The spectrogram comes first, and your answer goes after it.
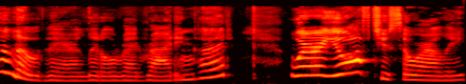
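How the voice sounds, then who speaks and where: Putting on a character voice, a woman speaks at a moderate pace with a fairly high pitch. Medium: read story. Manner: crafty, smooth.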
